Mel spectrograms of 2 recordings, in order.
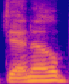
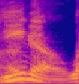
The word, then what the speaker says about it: Deno: So, you know, some people pronounce it Deno, but they're wrong because they're it's wrong. Dino, okay. Like the dinosaur.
